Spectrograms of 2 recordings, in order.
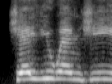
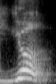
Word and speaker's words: Jung: care of Dr Yung ju n g is Yung pronounced Yung not Jung or young but Yung if he didn't have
